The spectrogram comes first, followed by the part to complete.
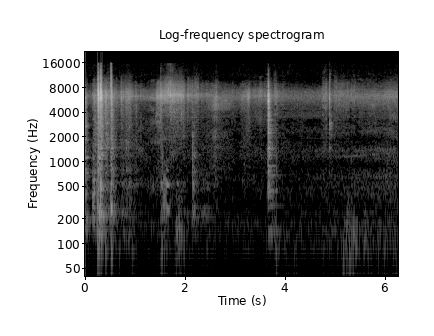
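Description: Curbside mailbox being opened and mail taken out: two loud clanks right at the start, a few softer knocks, and one sharp click a little past halfway.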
